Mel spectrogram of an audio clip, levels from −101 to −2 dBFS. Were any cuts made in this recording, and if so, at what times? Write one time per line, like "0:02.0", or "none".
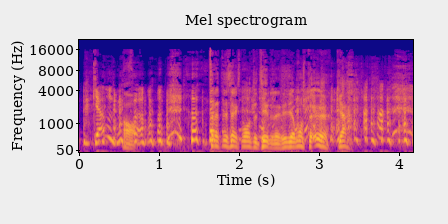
0:02.0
